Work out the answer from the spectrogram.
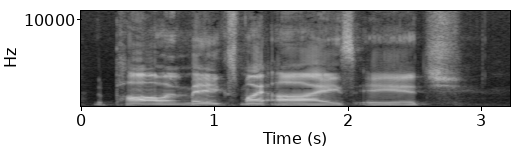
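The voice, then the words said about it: Eeyore impression, gloomy voice. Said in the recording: “I'm trying to do the Eeyore voice.”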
